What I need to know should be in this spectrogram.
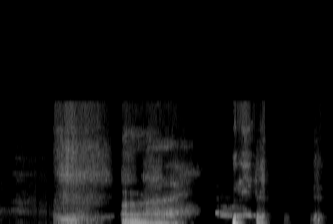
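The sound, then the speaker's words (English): Long, drawn-out human groans: two sustained, moaning vocal sounds, then a few shorter, clipped vocal bursts. They are moderately loud and contain no words. “And to be honest, that groan there probably tells you everything.”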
